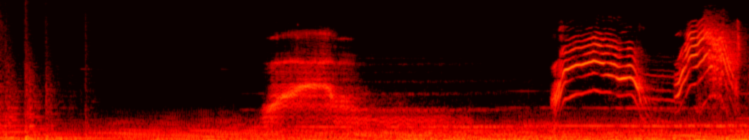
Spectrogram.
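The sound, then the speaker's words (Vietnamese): A stray cat meows at night: several drawn-out, wavering meows, the last ones higher and more strained. They sound over a steady low background hiss, with a few sharp ticks near the start. “Tiếng mèo vườn chuồn đâu đó vang lên.”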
